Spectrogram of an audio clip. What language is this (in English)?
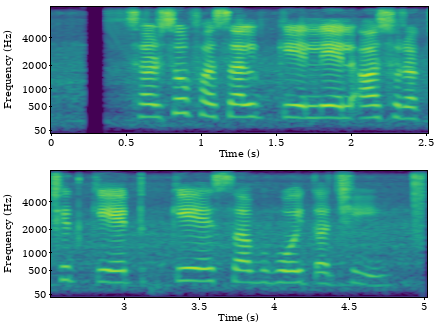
Maithili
